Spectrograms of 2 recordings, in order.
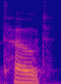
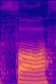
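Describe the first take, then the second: First: The name begins and ends with a t sound. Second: The name begins and ends with a th sound. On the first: This is the speaker's own pronunciation. "I pronounce it Tote" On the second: This is the name others commonly use. "what's called the Thoth"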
